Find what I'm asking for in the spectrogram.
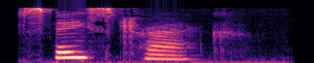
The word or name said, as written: spacetrack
